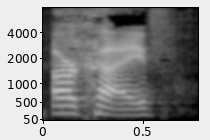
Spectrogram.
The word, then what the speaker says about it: arXiv: Archive.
